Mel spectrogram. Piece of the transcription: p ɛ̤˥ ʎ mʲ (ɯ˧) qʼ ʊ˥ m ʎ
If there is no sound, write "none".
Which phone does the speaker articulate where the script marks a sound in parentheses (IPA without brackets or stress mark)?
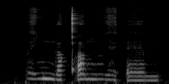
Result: ʊ˧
